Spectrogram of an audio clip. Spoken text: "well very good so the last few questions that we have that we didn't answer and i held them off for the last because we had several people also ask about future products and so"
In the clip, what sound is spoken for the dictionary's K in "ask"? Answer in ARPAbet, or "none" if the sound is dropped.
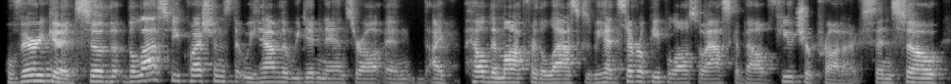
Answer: K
